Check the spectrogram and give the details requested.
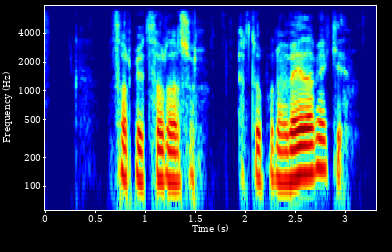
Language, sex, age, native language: Icelandic, male, 20-29, Icelandic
